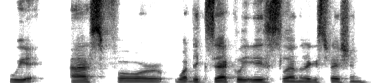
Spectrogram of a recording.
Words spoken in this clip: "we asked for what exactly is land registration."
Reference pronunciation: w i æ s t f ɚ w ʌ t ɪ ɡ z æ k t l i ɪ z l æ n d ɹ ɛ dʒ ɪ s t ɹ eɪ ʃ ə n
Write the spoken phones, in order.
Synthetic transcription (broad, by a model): w i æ s f ɚ w ʌ t ɪ ɡ z æ k t l i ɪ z l æ n d ɹ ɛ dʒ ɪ s t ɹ eɪ ʃ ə n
